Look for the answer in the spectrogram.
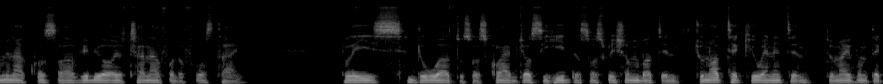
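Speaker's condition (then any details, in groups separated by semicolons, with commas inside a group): No condition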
